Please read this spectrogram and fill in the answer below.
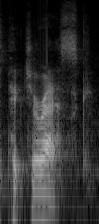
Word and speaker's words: picturesque: the missing word is picturesque and if you look in the parentheses there the brackets uh you can understand perhaps why somebody might see it as picture and then skew but it's picturesque number three a good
